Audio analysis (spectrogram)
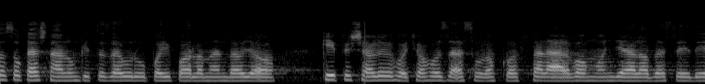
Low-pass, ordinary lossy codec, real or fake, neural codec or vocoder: none; none; real; none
